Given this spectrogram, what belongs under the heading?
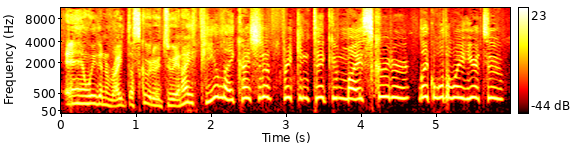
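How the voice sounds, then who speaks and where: A very high, expressive, mellow voice at normal speed, with no echo, belongs to a man from Japan livestreaming outdoors. He roams rural areas looking at haunted spots, chatting and thinking aloud with lots of swearing, and the recording carries outdoor noise.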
